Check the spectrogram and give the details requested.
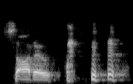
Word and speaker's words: Sato: It rhymes with auto, Sato.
